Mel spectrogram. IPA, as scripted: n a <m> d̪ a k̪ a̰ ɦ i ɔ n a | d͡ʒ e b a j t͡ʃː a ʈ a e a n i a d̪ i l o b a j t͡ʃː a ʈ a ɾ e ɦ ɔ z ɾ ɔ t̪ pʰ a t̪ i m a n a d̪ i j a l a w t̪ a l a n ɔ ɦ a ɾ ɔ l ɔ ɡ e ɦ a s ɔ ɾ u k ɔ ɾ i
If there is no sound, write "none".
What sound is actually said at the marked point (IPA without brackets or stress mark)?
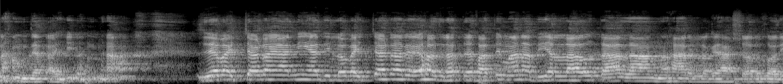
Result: m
